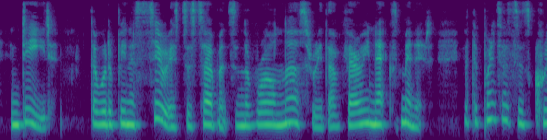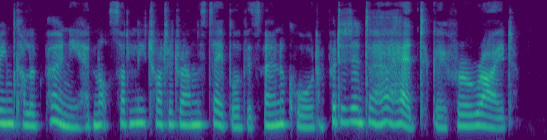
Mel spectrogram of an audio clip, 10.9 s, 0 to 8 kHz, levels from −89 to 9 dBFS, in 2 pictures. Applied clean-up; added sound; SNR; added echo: none; none; none; none.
